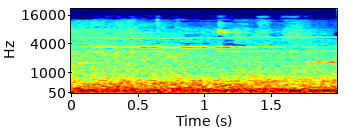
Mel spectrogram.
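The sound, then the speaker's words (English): A steady, loud rumble of a subway car rolling along the rails, with a thin high metallic whine running over the continuous low roar. No one speaks. “We caught de Blasio riding the subway.”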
